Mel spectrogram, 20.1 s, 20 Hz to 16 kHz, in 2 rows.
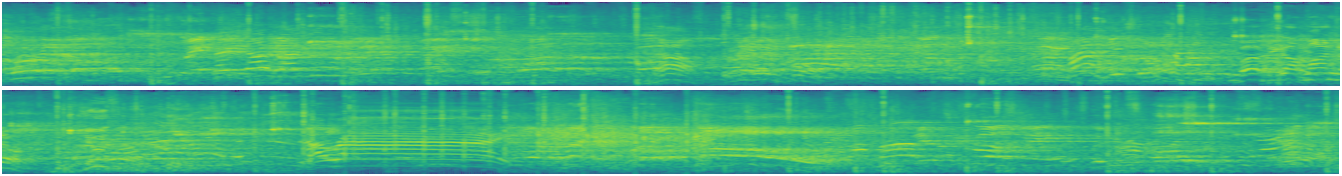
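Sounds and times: sneakers squeaking: 0:00.0 - 0:12.4, 0:15.9 - 0:20.0.

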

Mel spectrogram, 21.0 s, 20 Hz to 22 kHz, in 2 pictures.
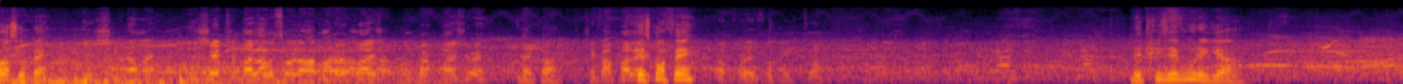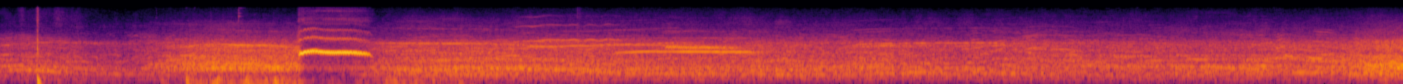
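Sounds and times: stadium crowd noise: 0:00.0 - 0:21.0
referee's whistle: 0:12.3 - 0:16.4.

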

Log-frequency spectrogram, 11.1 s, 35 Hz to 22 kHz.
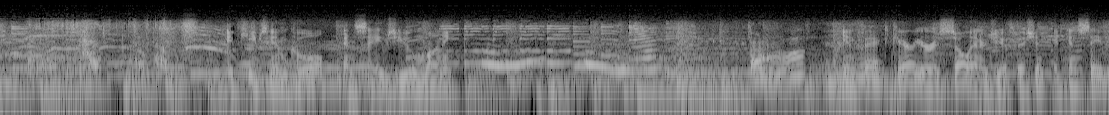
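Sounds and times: background music: 0:00.0 - 0:11.0
dog barking and yapping: 0:00.1 - 0:02.1, 0:07.5 - 0:08.0.

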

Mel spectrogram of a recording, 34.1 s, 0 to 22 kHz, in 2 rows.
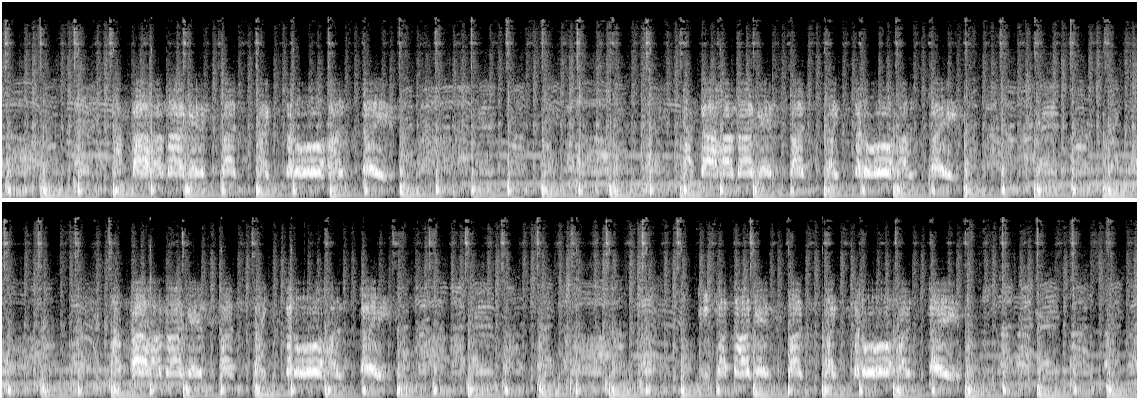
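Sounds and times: large drum beating: 0:00.0 - 0:34.0
protest chanting over loudspeaker: 0:00.0 - 0:34.0.

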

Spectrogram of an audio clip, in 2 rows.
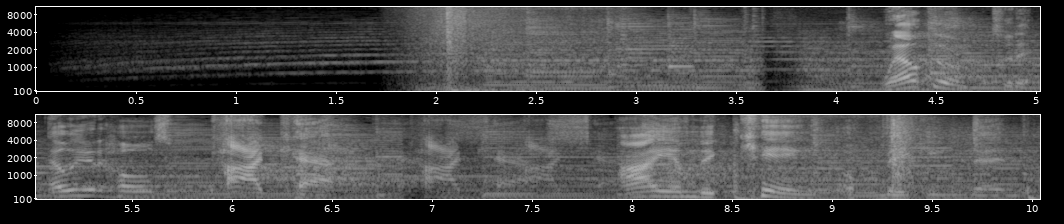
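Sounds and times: rising siren-like tone: 0:00.1 - 0:05.1
intro music: 0:01.8 - 0:10.0.

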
